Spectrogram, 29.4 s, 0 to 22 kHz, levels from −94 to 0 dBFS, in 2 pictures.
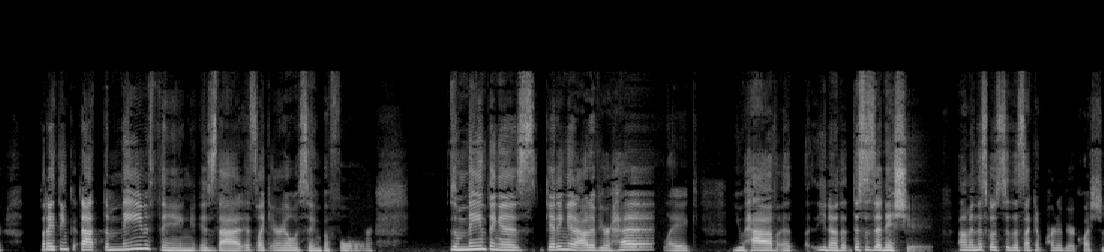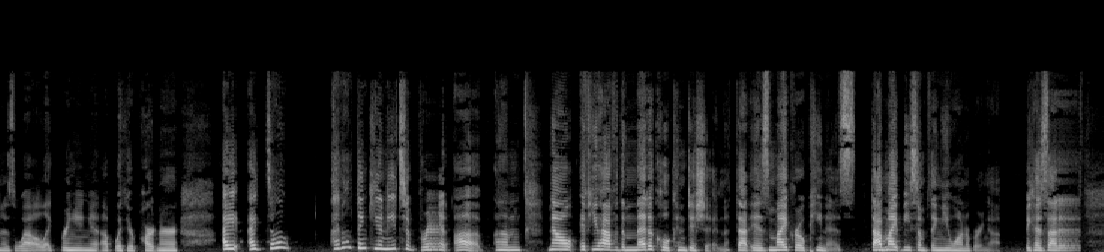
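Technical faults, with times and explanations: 4.66–4.97 s (after "like ariel was saying"), 8.46–8.99 s (after "it out of your"), 12.17–12.68 s, 20.44–20.61 s (after "think you need to"), 28.85–29.27 s: AAC frame loss with concealment. About 213, 384, 384, 128 and 256 ms of data go missing, which fits runs of three to nine lost frames. The decoder rebuilds each gap from the last good spectrum, so instead of the silence of a plain dropout you hear a smeared, noisy or phasey stand-in.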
